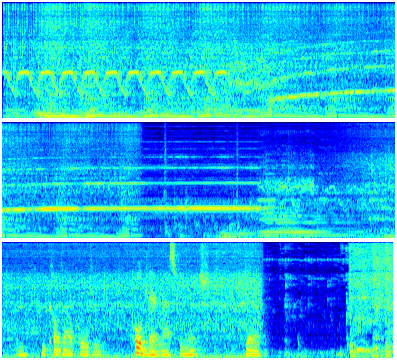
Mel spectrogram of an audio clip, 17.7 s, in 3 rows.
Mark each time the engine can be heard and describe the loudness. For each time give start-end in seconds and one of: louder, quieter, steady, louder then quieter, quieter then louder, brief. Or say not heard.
0.0-17.6 quieter then louder.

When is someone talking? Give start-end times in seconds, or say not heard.
12.0-15.8.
